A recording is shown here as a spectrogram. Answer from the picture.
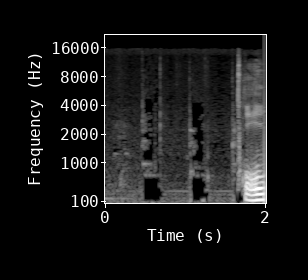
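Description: A man singing one loud 'La' into a microphone as a recording level check, starting near the end and sliding down in pitch. Before it, only faint scattered clicks over a quiet room.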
